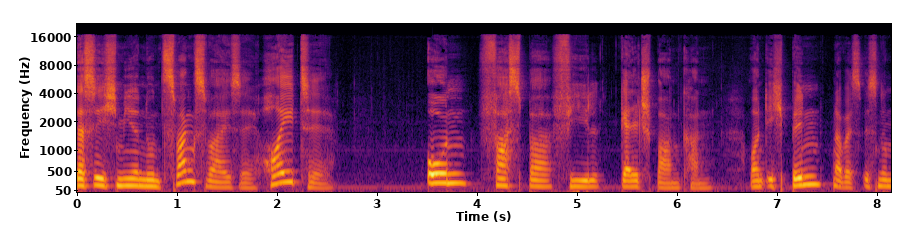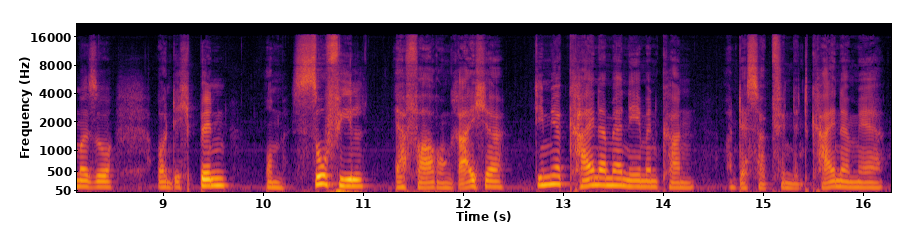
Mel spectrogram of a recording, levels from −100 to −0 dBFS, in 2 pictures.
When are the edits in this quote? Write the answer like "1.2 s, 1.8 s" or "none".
7.6 s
